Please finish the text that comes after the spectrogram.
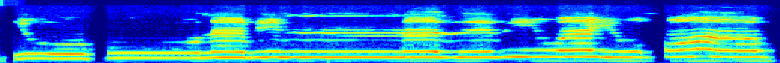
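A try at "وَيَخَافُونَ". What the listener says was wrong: Waya Sasni, bukan wayukha, wayakha.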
